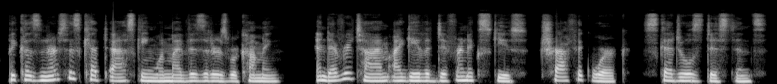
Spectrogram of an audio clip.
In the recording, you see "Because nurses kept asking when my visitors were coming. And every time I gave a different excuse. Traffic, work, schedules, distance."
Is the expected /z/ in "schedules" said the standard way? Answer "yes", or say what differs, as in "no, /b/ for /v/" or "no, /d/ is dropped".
yes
